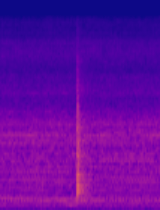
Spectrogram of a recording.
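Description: A metal tool knocks sharply once on a metal block.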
